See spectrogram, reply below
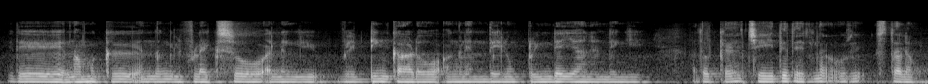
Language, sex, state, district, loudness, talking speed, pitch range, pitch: Malayalam, male, Kerala, Kasaragod, -18 LUFS, 105 wpm, 120-125 Hz, 120 Hz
